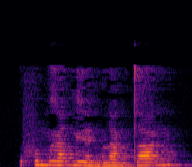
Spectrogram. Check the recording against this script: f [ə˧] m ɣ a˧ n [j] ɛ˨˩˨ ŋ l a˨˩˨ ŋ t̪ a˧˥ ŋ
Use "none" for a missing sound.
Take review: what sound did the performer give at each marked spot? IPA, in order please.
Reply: ə˧, ɣ

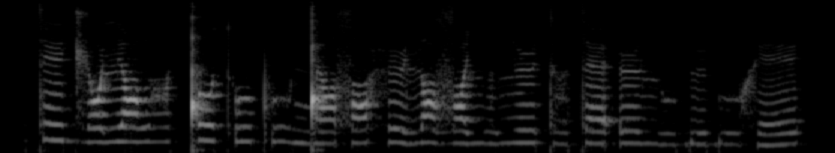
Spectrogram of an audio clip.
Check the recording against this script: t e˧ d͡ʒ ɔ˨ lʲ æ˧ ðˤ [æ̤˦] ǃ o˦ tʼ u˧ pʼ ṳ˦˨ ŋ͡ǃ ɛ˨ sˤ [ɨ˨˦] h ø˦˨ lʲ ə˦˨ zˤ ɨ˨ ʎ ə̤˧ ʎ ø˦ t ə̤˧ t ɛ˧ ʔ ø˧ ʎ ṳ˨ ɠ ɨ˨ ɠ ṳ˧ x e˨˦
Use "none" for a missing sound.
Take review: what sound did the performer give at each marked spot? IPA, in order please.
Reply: æ̤˦, ɨ˨˦

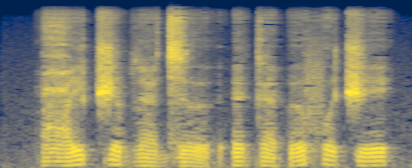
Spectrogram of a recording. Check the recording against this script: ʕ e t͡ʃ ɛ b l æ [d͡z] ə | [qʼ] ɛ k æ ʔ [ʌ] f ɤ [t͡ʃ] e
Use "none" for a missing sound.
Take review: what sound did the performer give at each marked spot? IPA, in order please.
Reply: d͡z, ʔ, ə, t͡ʃ

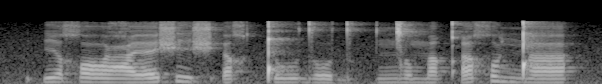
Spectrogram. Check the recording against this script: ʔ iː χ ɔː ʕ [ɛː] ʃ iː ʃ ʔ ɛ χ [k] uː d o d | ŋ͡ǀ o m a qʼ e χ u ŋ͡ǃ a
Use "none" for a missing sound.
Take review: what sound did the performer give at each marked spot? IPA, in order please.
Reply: ɛː, ǃ

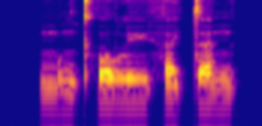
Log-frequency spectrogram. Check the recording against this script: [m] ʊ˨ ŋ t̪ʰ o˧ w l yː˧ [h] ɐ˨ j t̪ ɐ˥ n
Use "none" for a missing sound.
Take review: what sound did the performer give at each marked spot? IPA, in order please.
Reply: m, h

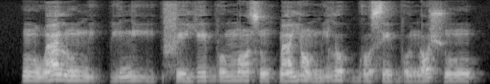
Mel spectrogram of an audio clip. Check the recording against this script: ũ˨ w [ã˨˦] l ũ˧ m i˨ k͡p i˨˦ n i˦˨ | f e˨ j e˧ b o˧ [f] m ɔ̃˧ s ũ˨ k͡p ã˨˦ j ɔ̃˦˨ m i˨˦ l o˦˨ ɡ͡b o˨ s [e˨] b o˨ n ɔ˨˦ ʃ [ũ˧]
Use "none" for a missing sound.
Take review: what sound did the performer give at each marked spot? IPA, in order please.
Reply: ã˨˦, none, e˨, ũ˧

